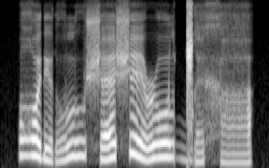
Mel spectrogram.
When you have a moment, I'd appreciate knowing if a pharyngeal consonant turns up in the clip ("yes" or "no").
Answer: no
